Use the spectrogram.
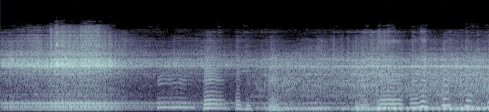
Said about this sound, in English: It seems that driving to work one night in his car...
